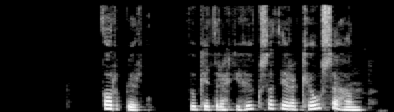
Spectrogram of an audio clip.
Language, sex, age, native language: Icelandic, female, 30-39, Icelandic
